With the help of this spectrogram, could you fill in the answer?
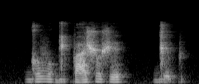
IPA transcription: ɡ ʊ β o ɡ i p a ʃ o ʃ ɪ | ɡ ɪ p

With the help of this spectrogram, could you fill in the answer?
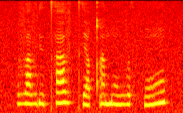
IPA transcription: v a v ɾʲ ɨ t̪ʰ a v t̪ʰ e qʼ ɛ̃ b õ v u ħ f õ

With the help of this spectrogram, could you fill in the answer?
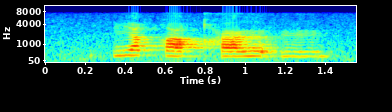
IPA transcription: ʔ i q ə qʰ ø ʔ y

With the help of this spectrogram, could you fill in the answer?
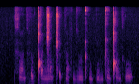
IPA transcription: x ã ɡʱ œ w ǃ a ŋ͡ǁ ã ǁ œ k ɾ ã f n z ũ ʈʰ ũ k ũ m ʈ õ ǃ ã ɡʱ o

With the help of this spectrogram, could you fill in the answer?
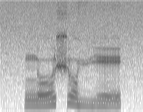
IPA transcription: n o ʃ o vʲ e

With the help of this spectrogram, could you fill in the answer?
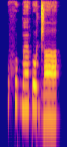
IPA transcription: f u˦ ɡ͡b ɛ̃˦ p o˦ d͡ʒ aː˧

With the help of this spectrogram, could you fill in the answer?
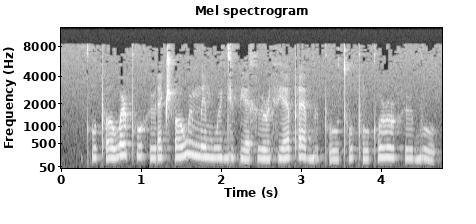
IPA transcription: kʷʼ e pʼ ɤ w ɤ ɭ pʼ u h ʉ ɾ ɛ t͡ʃʼ ɤ w ʉ m e m w ʉ dʲ u pʲ ɛ x ʉ ɭ fʲ ɛ pʼ ɛ b ʉ pʼ u tʼ u pʼ u kʼ u ɭ u ɭ h ʉ b u

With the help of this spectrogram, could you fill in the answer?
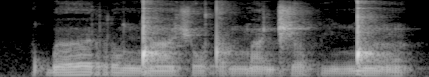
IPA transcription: ɓ əː r o ŋ͡ǃ ã ʃ o d ɐ ŋ͡m ã d͡ʒ ə p i ŋ͡ǃ ə̃

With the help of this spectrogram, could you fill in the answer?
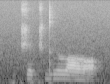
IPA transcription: t͡ʃ e t͡ʃ d̪ i ɹ ɑ

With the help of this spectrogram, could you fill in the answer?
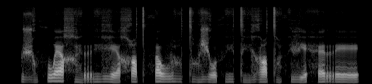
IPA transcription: ʒ o̤˨ θ w ɛ˦ χ ɛ̤˨ r e̤˧ ɣ e˨ χ ø˦ tˤ θ o˦ β i̤˦ tˤ i̤˧ ʒ o˧ θ e̤˦ t e̤˨˦ ɣ o˧ tˤ ɛ̤˧ θ vʲ ɛ˦ h ɛ˦ r e˧

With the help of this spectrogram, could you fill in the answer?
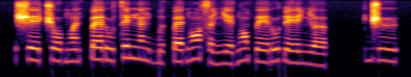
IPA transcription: ʃ eː˨ t͡ʃ oː˨ ɡʷ ɛ̃˨ k͡p ɛ˧ ɾ u˨ t e˦ ŋ ɛ̃˧ ɡ͡b ə˨ k͡p ɛ˧ ɡ ɔ̃˦ s ə˨ ɲ e˨ d ɔ̃˦ p eː˧ ɾ u˦ ɗ eː˧ ɲ ə˨ | d͡ʒ ɨ˨

